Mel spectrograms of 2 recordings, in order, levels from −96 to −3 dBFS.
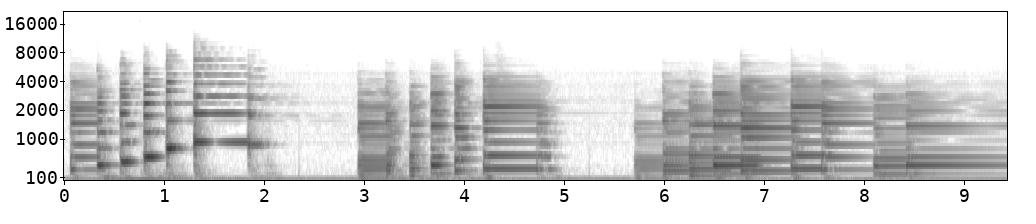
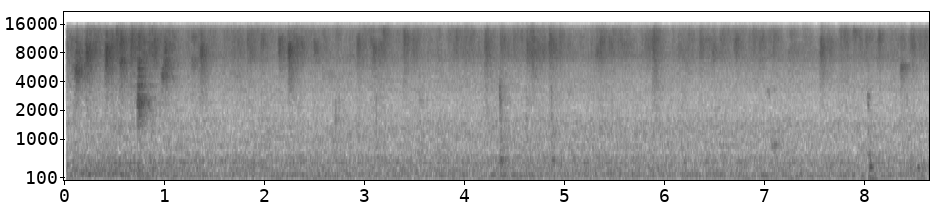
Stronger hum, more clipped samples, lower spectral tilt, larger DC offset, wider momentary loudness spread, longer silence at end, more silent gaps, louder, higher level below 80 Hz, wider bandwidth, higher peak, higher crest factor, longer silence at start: neither; neither; first, -3.5 dB/octave vs 0.5 dB/octave; neither; first, 15 LU vs 8 LU; about the same, 0 s vs 0 s; neither; second, -37 LUFS vs -23 LUFS; about the same, -60 dBFS vs -58 dBFS; second, 12 kHz vs 16 kHz; second, -18 dBFS vs -6 dBFS; about the same, 20 dB vs 20 dB; about the same, 0.05 s vs 0 s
